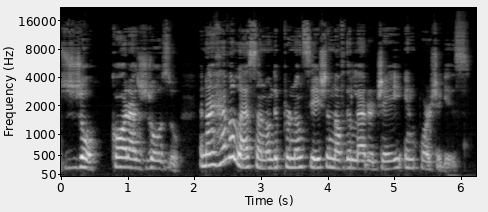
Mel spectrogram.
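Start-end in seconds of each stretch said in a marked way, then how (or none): 0.0-1.8 jo and corajoso with a soft zh sound for J; corajoso, J like the s in measure. Shown as a demonstration. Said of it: "The J has this soft sound".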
